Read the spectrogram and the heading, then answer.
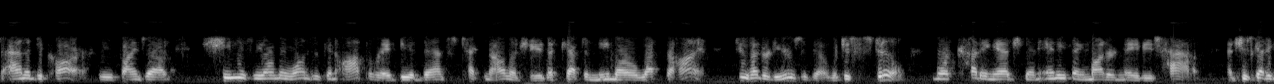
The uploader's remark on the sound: called in for a chat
